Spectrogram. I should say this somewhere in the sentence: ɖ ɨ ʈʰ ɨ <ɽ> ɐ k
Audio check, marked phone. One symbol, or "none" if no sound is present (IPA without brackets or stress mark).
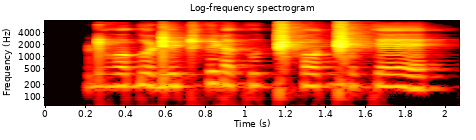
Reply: ɽ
